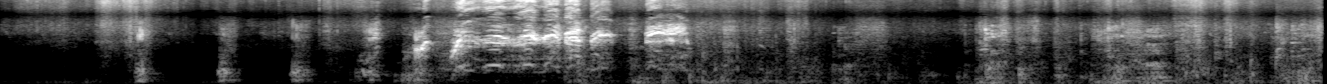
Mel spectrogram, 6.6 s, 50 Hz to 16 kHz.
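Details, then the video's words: A 14-day-old piglet: a few short grunts at the start, then a louder run of high, harsh squeals in the middle, followed by rougher, noisier grunting and rustling. "14 დღის გოჭი"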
